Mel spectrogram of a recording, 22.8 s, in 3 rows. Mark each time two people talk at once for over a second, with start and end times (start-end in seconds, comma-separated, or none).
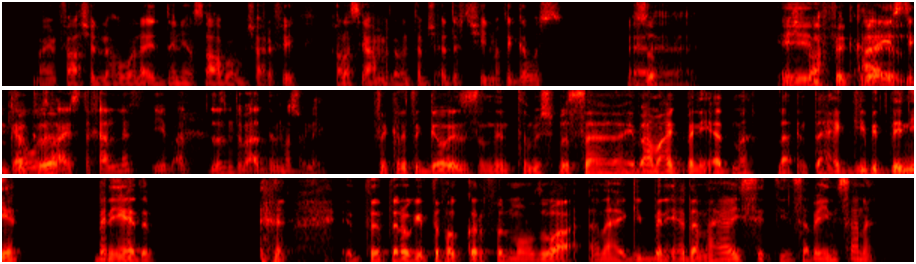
6.5-8.1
